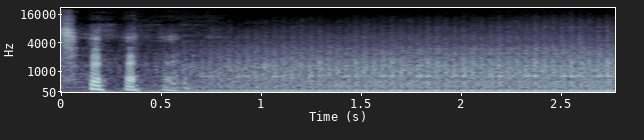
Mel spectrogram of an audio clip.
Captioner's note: engine noises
